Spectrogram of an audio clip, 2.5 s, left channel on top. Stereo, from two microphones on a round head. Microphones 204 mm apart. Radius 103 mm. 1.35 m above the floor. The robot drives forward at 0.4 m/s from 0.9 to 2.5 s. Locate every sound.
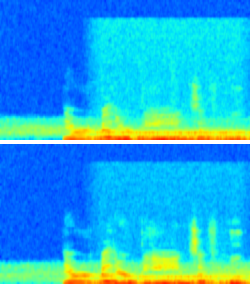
0.6 s a woman speaking: 25° right (ahead or behind), 1.0 m; by 2.4 s 50° right (ahead or behind), 0.5 m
